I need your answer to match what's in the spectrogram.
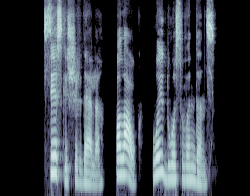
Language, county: Lithuanian, Telšiai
